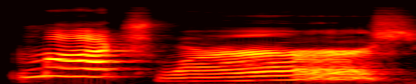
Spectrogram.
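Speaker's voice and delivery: loud bird, wistful; longing. Acted. The bird answers Milo, loud and wistful. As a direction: sigh it like a homesick bird. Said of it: "he said longingly".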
